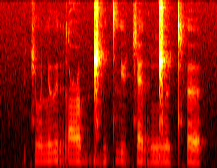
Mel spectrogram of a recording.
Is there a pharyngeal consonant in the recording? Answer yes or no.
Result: yes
